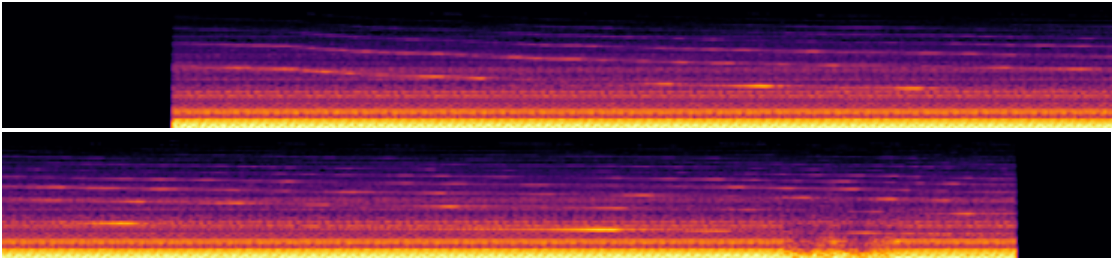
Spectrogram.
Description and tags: ELECArc-int overtones ASD lib-zoom-piezzo-stephan
buzz, distorted, electro, overtones, techno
